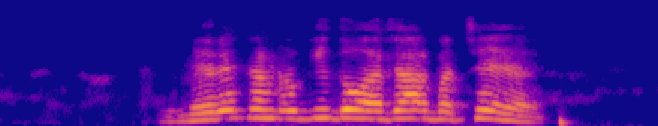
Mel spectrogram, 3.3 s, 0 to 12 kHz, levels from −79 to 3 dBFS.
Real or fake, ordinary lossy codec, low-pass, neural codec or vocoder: fake; MP3, 48 kbps; 7.2 kHz; codec, 16 kHz, 2 kbps, FreqCodec, smaller model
